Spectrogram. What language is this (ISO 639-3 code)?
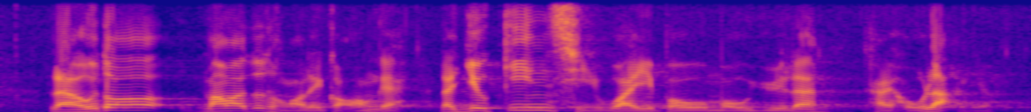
yue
